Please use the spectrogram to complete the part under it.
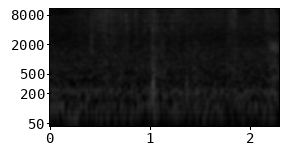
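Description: A grappling hook clinks as it catches on rock.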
